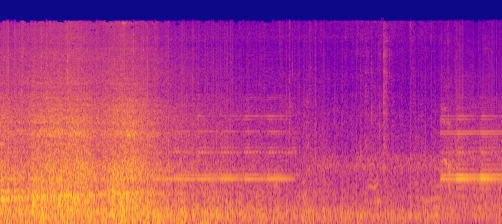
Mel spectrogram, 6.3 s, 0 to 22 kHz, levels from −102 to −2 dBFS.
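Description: From start to end a block size mismatch (truncated) runs: each written block, which fits 512 samples, loses its tail, so the audio plays 1.6 times fast at roughly normal pitch with a 138 Hz buzz. Spectrograms show evenly spaced vertical seams; waveforms show regular discontinuities.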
